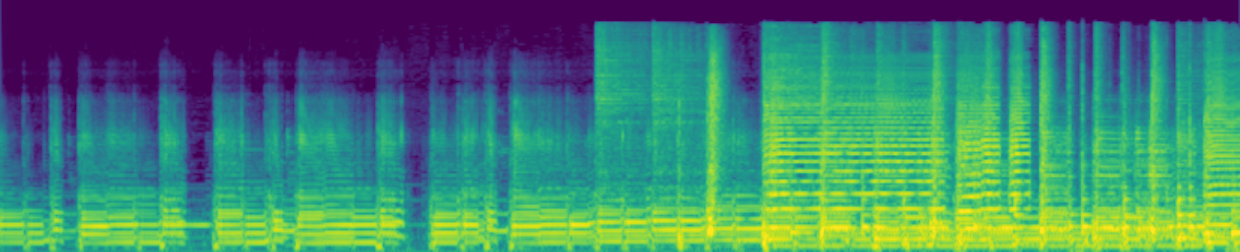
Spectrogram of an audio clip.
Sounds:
Music, Effects unit

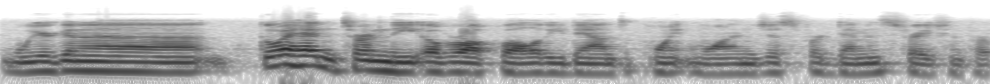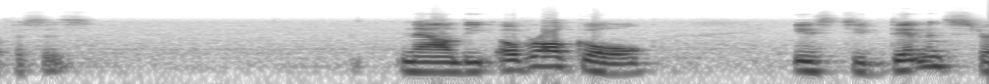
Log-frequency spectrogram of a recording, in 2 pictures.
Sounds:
Speech

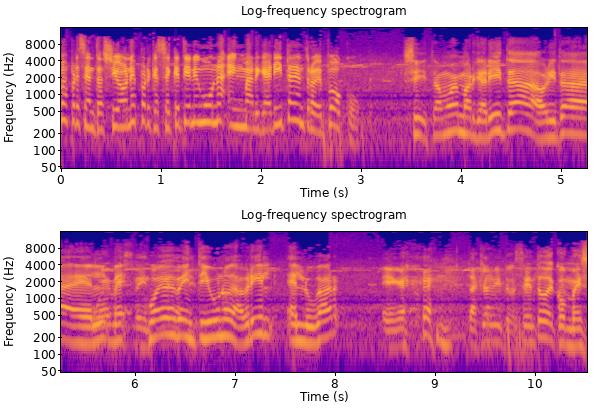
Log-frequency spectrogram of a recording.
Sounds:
Speech

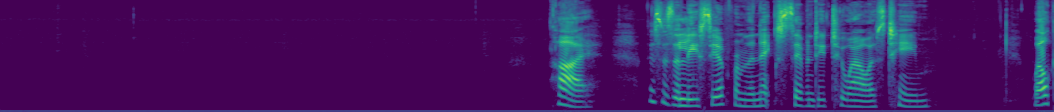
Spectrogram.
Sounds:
inside a small room, Speech

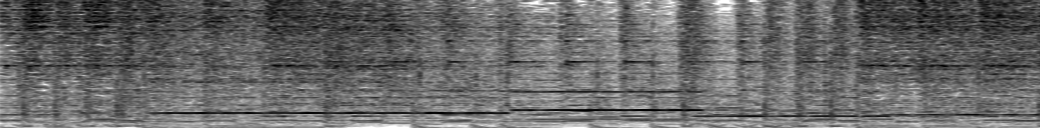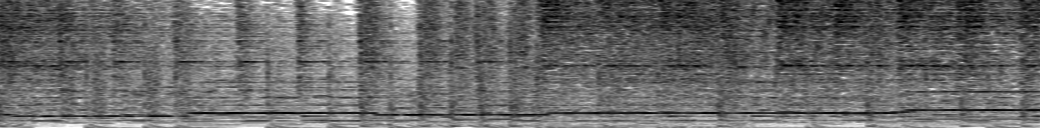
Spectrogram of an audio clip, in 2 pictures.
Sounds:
Music

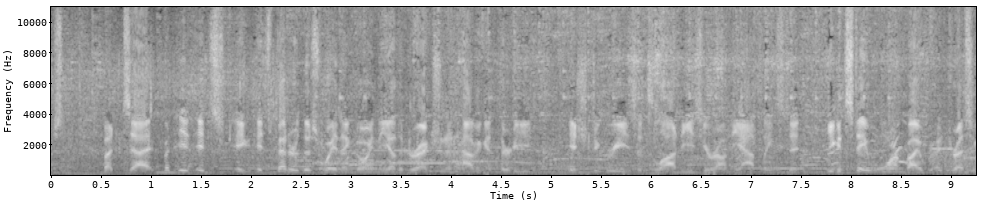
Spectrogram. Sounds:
Speech, outside, urban or man-made, Music

